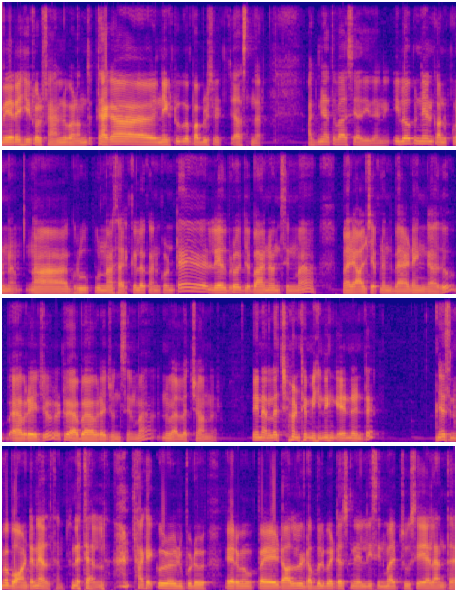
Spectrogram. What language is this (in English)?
Telugu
